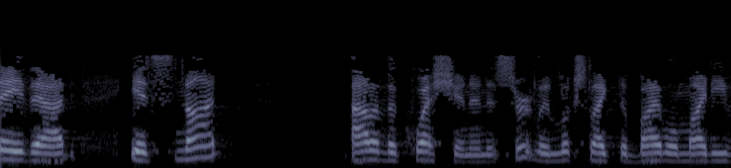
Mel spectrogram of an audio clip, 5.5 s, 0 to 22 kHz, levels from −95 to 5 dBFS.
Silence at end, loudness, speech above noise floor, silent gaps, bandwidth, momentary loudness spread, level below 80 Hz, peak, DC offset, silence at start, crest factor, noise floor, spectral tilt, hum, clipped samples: 0 s; -49 LUFS; over 40 dB; 2.46-2.51 s; 5.8 kHz; 8 LU; under -90 dBFS; -32 dBFS; under 0.1%; 0 s; 18 dB; under -90 dBFS; 0 dB/octave; none; under 0.1%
